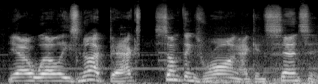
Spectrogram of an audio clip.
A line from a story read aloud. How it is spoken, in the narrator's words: yelled McGee as he angrily moved away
